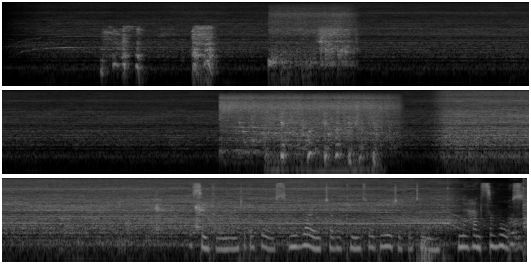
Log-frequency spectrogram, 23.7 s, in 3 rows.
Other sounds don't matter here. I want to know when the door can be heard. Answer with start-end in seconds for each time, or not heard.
not heard.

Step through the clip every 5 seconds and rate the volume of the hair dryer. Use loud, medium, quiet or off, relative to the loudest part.
quiet, quiet, medium, loud, loud.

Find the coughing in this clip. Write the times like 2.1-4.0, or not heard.
1.4-3.2, 11.8-13.6, 18.1-19.0.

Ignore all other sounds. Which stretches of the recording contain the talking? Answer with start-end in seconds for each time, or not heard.
18.6-23.6.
